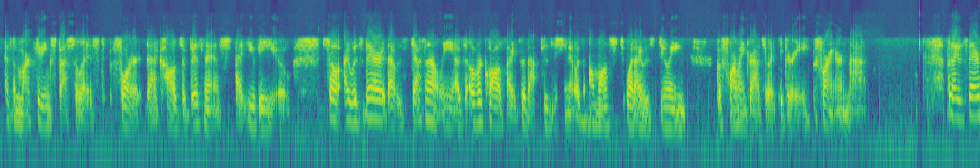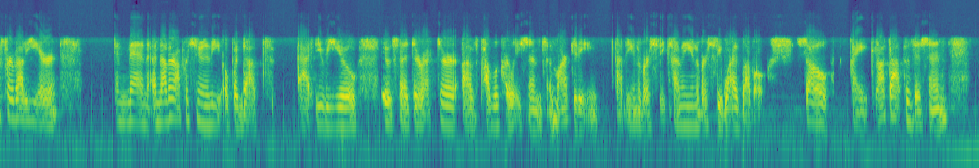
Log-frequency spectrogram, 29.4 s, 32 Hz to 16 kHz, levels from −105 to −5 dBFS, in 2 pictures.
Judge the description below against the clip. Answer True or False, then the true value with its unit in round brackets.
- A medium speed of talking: True (155 wpm)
